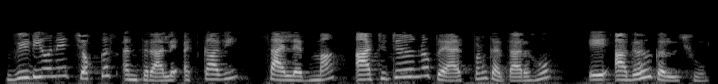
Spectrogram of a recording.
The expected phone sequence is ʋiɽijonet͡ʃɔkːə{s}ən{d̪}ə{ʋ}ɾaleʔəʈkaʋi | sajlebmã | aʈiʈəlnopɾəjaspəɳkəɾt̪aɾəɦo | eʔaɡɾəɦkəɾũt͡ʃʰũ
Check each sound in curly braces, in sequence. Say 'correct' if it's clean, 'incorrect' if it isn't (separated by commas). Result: correct, incorrect, incorrect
